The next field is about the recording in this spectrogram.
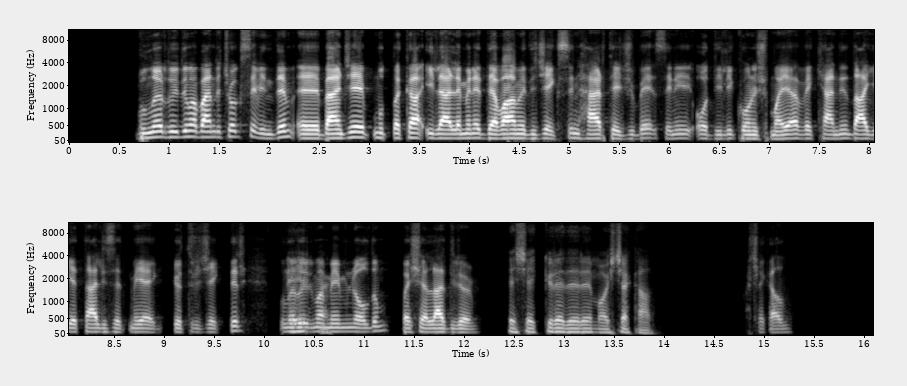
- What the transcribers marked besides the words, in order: tapping; other background noise
- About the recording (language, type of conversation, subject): Turkish, advice, Kendimi yetersiz hissettiğim için neden harekete geçemiyorum?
